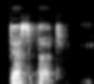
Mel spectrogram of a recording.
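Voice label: "despot", Canadian English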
